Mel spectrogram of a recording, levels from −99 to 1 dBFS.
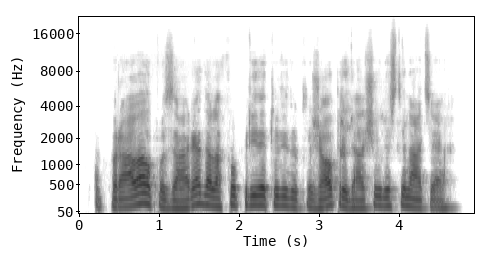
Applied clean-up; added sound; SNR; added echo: neural mask model Resemble Enhance denoiser.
